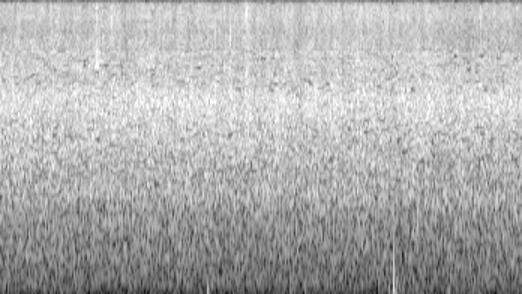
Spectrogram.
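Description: Heavy rain falling steadily, an even hiss, with a brief low thump a little before four seconds in.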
